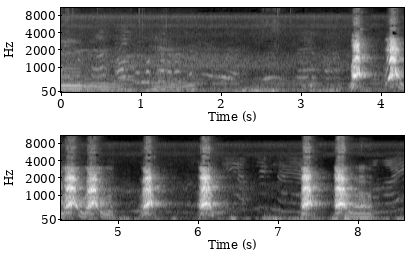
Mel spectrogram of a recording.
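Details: Pet dogs barking at goats: a rapid burst of sharp, loud barks followed by spaced single and paired barks, about nine in all over five seconds, after a stretch of quiet murmuring voices in the background.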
